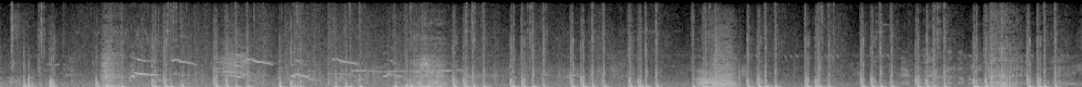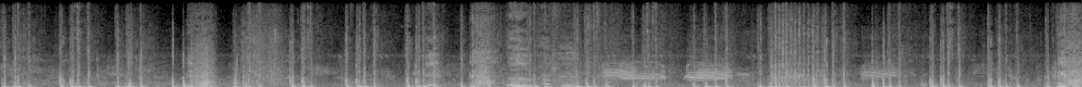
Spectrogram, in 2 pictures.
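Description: Horse hooves clop quickly on a stone and dirt road.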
